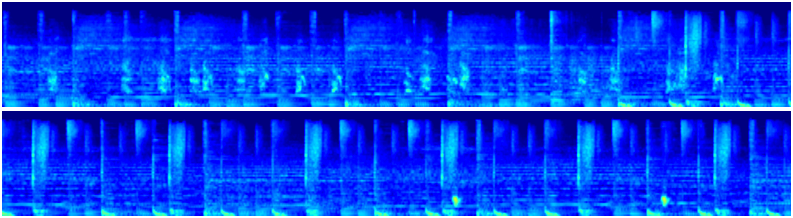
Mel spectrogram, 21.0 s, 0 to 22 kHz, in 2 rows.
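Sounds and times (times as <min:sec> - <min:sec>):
background music with steady beat: 0:00.0 - 0:21.0
dog barking and yipping: 0:00.6 - 0:00.8, 0:01.6 - 0:04.6, 0:05.4 - 0:06.3, 0:07.6 - 0:09.8.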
